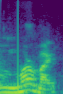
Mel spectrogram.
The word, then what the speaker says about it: Marmite: Oh, you got Marmite, or is that the proper way to pronounce it? Yes, it is.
